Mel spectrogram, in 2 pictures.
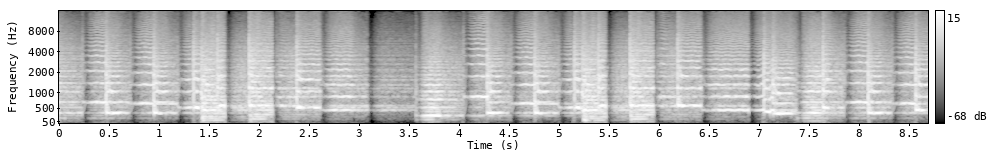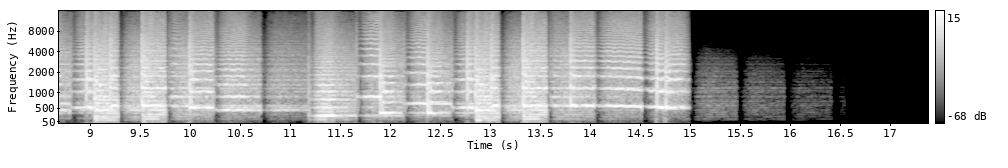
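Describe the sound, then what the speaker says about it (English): Bright synth brass stabs in a future house drop hit in rhythm beneath a sustained lead melody, loud and continuous before cutting off abruptly near the end. "I decided to use the brass hits to give the drop that deep house vibe."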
